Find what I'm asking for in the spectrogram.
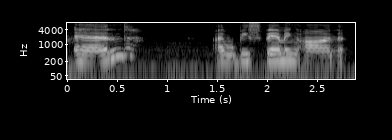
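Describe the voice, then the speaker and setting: A woman's voice: medium pitch, steady tone, slow, background noise. A woman giving casual let's play commentary as a channel host, thinking aloud and repeating words as she goes.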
